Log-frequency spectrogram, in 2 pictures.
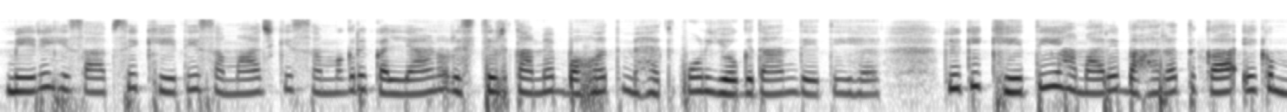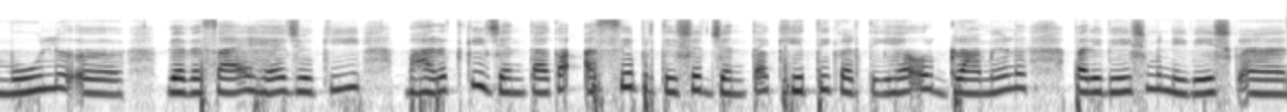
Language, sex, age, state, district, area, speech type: Hindi, female, 18-30, Rajasthan, Jaipur, urban, spontaneous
